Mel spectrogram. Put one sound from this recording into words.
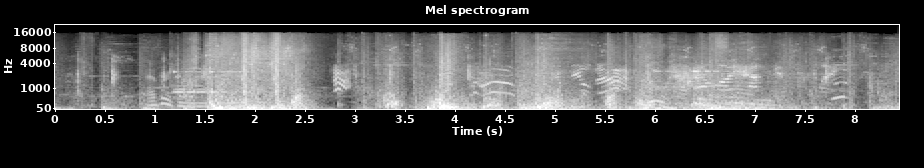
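Swords clash and magic blasts burst in a fast fight.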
